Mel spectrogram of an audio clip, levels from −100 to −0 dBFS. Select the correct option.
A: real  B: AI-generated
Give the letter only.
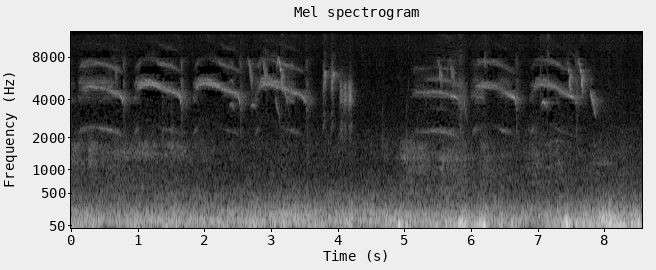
A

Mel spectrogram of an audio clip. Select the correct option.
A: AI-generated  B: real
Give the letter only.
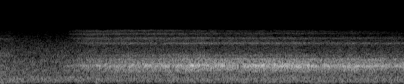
B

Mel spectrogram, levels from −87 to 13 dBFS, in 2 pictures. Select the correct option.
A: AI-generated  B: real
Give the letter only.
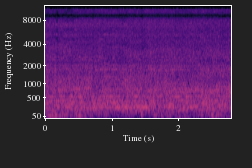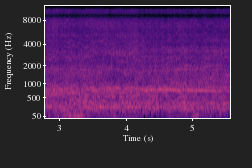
A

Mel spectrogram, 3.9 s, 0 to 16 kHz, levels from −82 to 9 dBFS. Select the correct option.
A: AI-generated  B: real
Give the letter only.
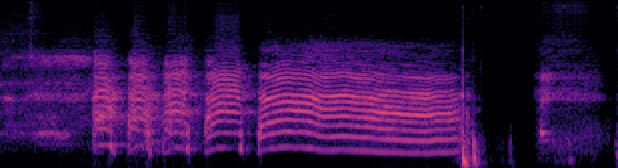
A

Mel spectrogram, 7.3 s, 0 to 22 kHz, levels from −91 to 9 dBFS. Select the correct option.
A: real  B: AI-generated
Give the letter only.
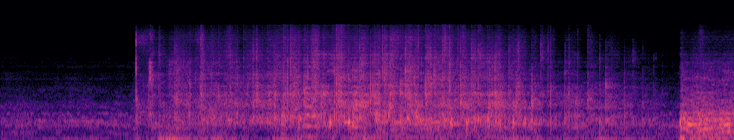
B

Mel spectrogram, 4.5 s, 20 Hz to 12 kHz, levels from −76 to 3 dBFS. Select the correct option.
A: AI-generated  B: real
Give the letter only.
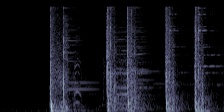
B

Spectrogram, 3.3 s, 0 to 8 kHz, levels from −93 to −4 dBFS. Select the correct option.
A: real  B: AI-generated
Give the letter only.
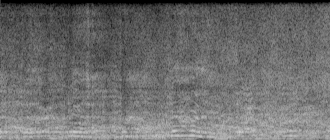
B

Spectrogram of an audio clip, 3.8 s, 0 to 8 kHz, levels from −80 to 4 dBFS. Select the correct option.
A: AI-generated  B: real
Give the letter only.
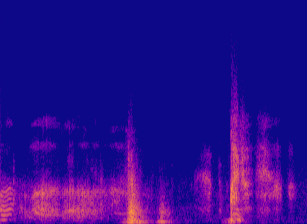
B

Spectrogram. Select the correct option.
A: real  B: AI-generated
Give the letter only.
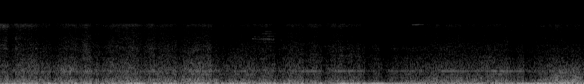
A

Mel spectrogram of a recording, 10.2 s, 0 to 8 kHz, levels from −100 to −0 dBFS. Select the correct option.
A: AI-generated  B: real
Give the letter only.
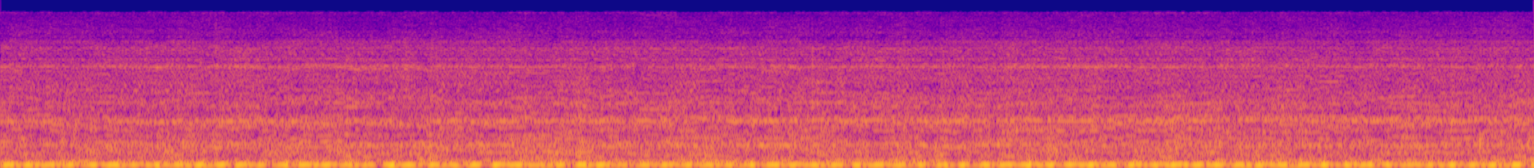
A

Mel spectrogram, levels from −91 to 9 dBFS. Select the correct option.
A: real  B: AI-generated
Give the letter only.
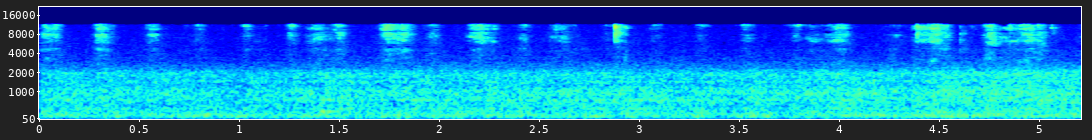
A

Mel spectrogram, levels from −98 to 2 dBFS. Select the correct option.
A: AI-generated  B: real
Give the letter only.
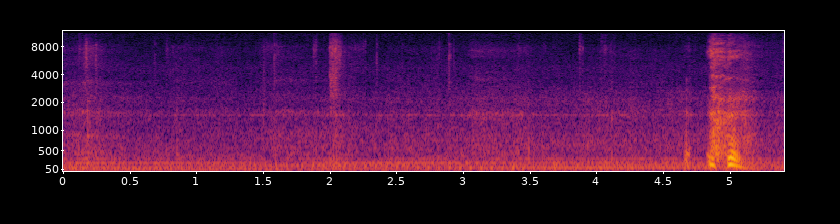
B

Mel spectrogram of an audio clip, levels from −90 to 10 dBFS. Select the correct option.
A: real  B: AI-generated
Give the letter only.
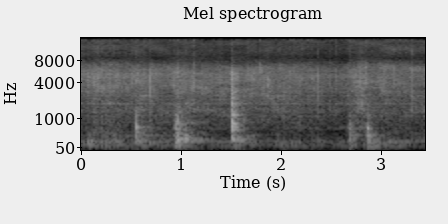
B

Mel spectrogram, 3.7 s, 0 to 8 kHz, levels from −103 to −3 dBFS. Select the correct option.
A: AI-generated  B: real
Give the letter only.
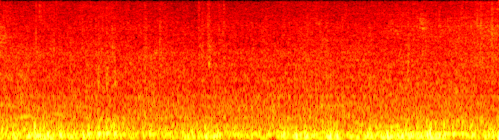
B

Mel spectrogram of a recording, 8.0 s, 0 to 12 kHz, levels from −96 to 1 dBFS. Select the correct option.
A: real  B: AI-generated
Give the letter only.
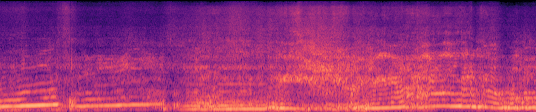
B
